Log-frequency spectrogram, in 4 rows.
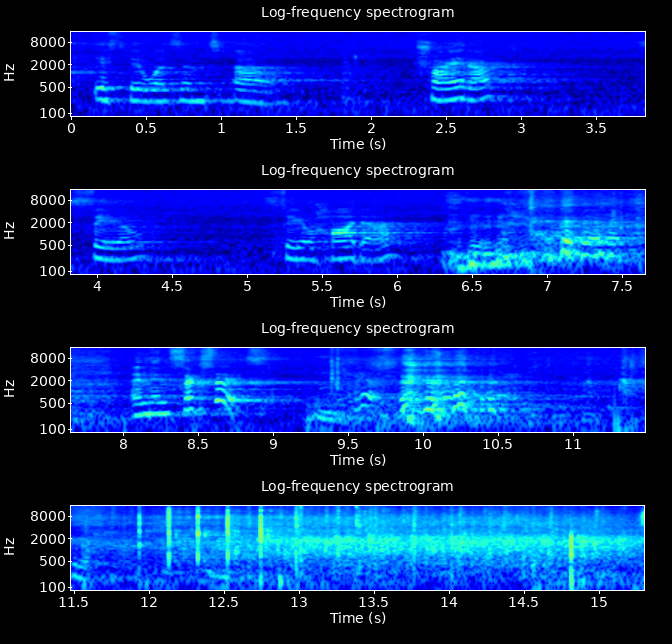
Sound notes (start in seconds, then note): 6.3 people laugh; 9.6 laughs; 11.2 audience clapping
